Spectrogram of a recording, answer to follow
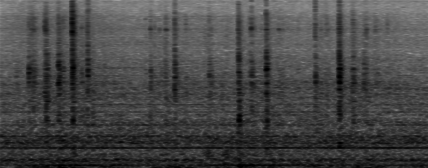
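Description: Faint keystrokes on a computer keyboard, typed in several short runs of clicks, over a steady faint hum.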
